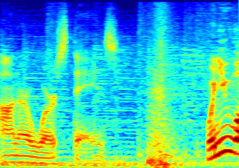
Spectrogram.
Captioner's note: swooshing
